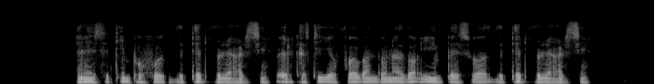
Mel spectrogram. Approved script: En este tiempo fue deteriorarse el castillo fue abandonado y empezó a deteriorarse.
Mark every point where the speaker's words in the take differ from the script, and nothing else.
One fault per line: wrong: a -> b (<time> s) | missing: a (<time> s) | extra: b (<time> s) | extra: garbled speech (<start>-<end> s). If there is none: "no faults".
no faults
